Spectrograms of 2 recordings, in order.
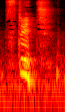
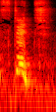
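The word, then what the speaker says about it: stitch: तो एस टी, इस टा का तो साउंड आ रहा है लेकिन ये वाला जो टा है ना, टी जो हमारा है, ये हमारा जो है साइलेंट है, मिसिंग है, मतलब कि हिच।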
